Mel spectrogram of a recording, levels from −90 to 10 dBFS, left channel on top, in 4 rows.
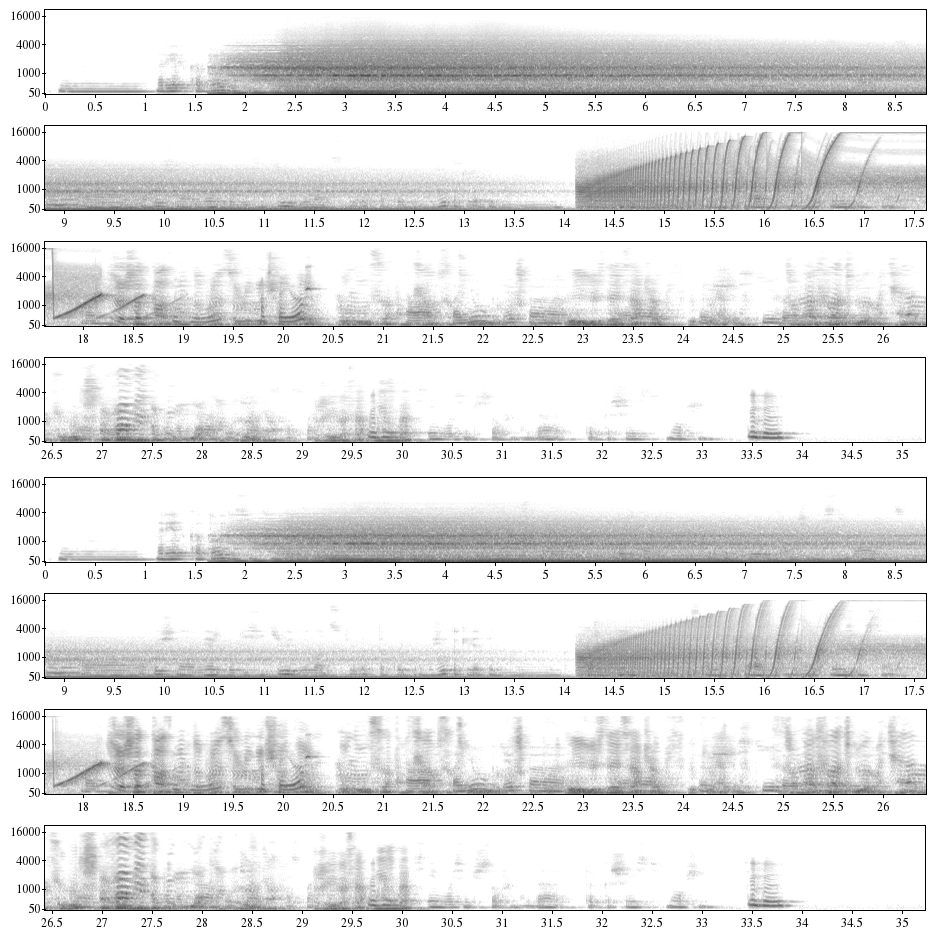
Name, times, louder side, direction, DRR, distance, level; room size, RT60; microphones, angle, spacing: voice 1, 0.1-2.5 3.3-4.1 4.7-6.1 6.6-13.9 14.2-17.3 17.6-18.7 21.0-22.9 23.3-26.2 26.5-29.4 30.2-33.1 33.4-33.5, right 1 dB, 45° right, 3 dB, 1.5 m, -49 dB
sound 1, 1.6-13.3, left 3 dB, 80° left, 0.5 m, -29 dB
voice 2, 8.8-9.2 18.9-19.4 19.8-20.3 29.7-30.0 33.5-33.8, equal, 5° left, 13 dB, 0.5 m, -39 dB
sound 2, 14.1-18.7, left 6 dB, 65° left, 0.9 m, -35 dB
sound 3, 18.2-24.7 24.9-28.8 29.1-30.1, right 2 dB, 75° right, 1.0 m, -38 dB
9.6 x 7.0 x 6.8 m, 0.42 s
head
